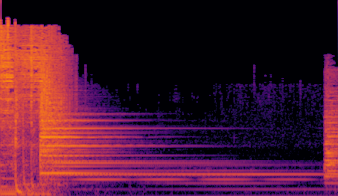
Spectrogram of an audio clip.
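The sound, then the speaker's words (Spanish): The oldest bells of Burgos Cathedral, rung by hand in tribute to Pope Francis hours after his death, ring out with a loud clanging strike, followed by a long, rich humming decay that fades slowly before another strike hits near the end. “Este era el sonido, solo unas horas después de la muerte del Papa Francisco, de las campanas más antiguas de la Catedral de Burgos que repicaban a mano en homenaje al pontífice.”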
